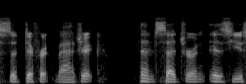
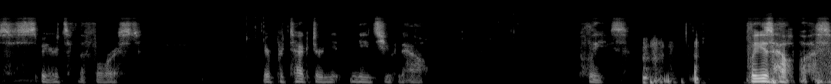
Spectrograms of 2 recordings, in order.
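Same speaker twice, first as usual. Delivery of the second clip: raised stage whisper; 2 semitones lower, 5 dB louder than usual. Gripping a locket, a player's character calls on the forest spirits: whispering. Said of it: "he just whispers to it".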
